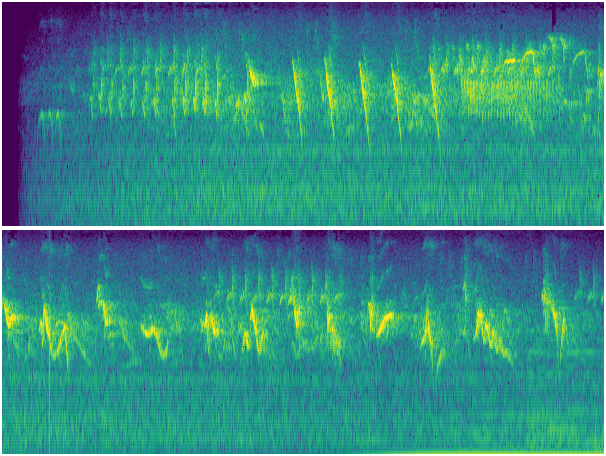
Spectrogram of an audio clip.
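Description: Songbirds singing: a busy, overlapping stream of quick chirps, trills and downward-sliding whistles. Soft music starts to come in near the end.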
